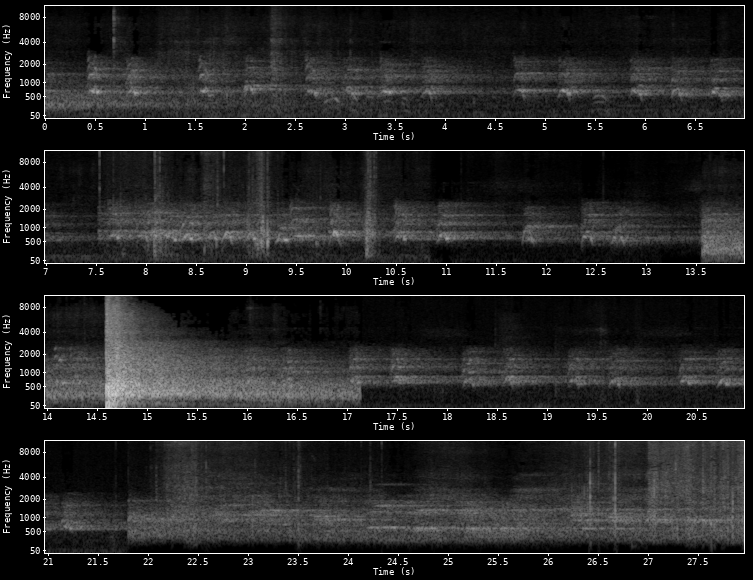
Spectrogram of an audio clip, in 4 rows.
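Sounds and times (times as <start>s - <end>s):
hunting dogs baying: 0.0s - 14.6s, 16.4s - 27.9s
rifle shot echoing: 13.6s - 17.2s.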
